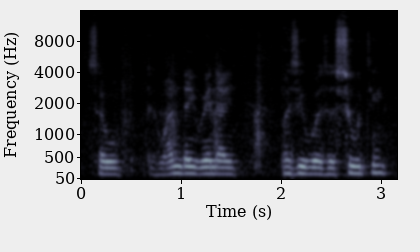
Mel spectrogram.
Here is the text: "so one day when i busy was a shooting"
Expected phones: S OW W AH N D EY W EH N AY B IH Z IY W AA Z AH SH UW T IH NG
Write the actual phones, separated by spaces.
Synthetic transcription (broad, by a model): S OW W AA N D EY W EH N AY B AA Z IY W AA Z AH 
